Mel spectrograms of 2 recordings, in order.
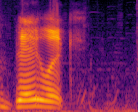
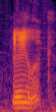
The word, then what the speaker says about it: Dalek: Listen, it's a Dalek. Okay? It's like a day that you choose to lick. Dalek.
